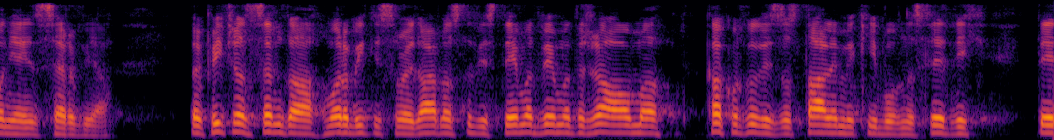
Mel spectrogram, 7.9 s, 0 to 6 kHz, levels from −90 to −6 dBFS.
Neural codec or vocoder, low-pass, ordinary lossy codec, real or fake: codec, 16 kHz, 4.8 kbps, FACodec; 5.4 kHz; none; fake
